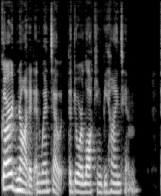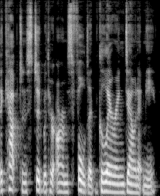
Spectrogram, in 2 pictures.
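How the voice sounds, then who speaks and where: A woman reading a storybook aloud in expressive narration. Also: deep voice, a little slow. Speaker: audiobook reader.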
